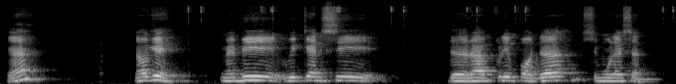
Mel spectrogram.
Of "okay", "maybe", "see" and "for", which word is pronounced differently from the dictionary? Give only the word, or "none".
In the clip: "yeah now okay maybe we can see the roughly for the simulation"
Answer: for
